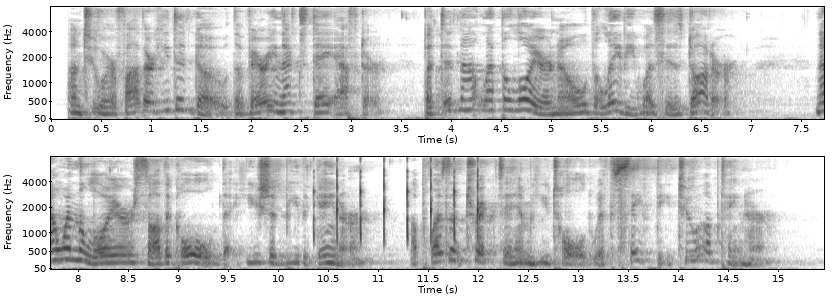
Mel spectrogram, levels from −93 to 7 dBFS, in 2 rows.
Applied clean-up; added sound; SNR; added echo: none; Clock; -4 dB; reverberation time 0.7 s.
